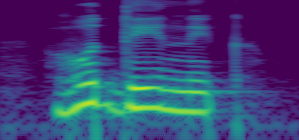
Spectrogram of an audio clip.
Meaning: clock
- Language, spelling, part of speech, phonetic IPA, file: Ukrainian, годинник, noun, [ɦɔˈdɪnːek], Uk-годинник.ogg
